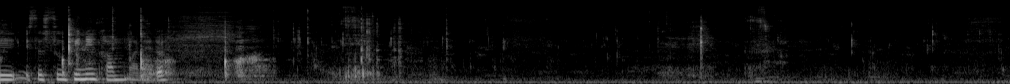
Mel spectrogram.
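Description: A voice for about the first two seconds, then people slurping and chewing hot pot noodles, with light clicks of spoons and chopsticks against bowls and one sharp click about seven seconds in.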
